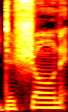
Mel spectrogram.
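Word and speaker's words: Dishon: that's a gal of andreas d-i-s-h-o-n and d-i-s-h-a-n deshone and deshawn these are the chiefs of the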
